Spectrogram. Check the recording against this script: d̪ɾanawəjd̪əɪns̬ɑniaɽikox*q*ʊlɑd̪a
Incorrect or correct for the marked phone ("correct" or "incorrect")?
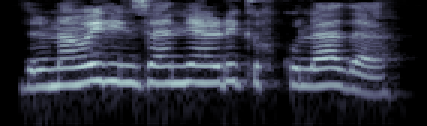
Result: incorrect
